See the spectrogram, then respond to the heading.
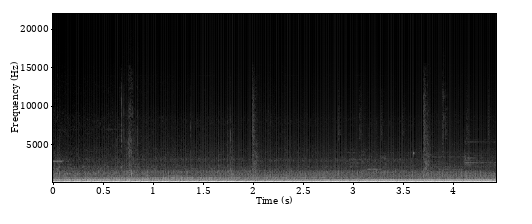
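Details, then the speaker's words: Nissan GTR R35 cold start: deep, steady low rumble at fast cold idle, even and smooth with no knocks or ticks; engine healthy, how it's supposed to sound. "Give her a cold start. Okay. It's cold, eh? This should be cold. That's a little chilly. Take notes, VQ boys. That's how it's supposed to sound."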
